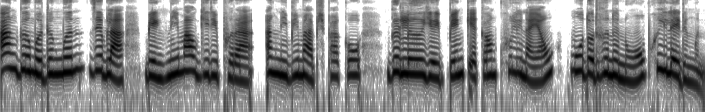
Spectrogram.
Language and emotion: Bodo, surprised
